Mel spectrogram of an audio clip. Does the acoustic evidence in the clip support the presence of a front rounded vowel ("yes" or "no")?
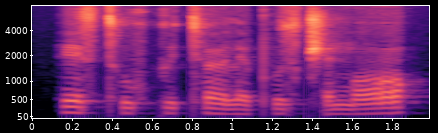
yes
